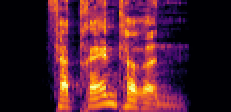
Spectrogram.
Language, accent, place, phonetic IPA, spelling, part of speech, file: German, Germany, Berlin, [fɛɐ̯ˈtʁɛːntəʁən], vertränteren, adjective, De-vertränteren.ogg
- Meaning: inflection of vertränt: 1. strong genitive masculine/neuter singular comparative degree 2. weak/mixed genitive/dative all-gender singular comparative degree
